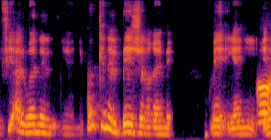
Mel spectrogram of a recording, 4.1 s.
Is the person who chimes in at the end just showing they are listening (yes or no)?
no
